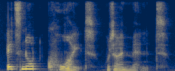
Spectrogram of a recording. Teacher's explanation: The emphasis is on quite here, meaning that you've been slightly misunderstood.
